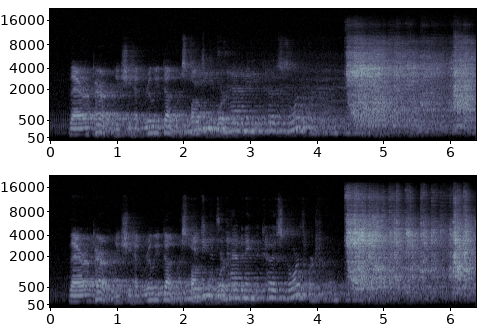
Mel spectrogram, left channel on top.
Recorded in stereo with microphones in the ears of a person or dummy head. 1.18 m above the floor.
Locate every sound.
0.3 s a man speaking: 15° right (ahead or behind), 1.1 m
2.0 s a woman speaking: 65° right (ahead or behind), 2.5 m
4.4 s tearing paper: 30° right (ahead or behind), 4 m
